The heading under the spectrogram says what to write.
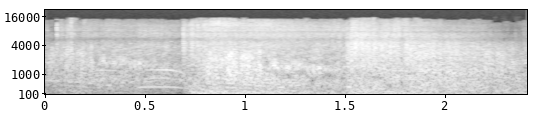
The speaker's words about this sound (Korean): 한편 같은 날 밤 우세한 대포를 앞세운 프랑스군의 공격이 다시 이어지고 영국군은 전멸할 위기에 처한다.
